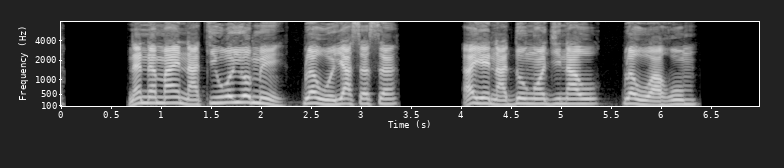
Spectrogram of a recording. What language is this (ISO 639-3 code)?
ewe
